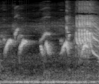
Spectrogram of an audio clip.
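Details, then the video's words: White-rumped shama, kept bird in Indonesia, song used to attract and train other birds: short rising whistled phrases near two kilohertz, ending in a harsh noisy burst; low hum underneath. "Suara burung murai batu ribut andalan!!MASTERAN!!ISIAN!!PIKAT hati burung MB anti Galfok"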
